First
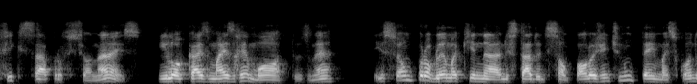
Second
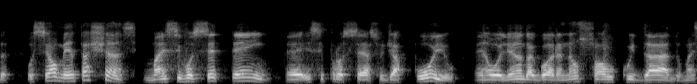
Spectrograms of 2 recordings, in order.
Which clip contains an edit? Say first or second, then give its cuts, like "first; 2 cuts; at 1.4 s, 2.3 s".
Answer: second; 2 cuts; at 1.3 s, 4.8 s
